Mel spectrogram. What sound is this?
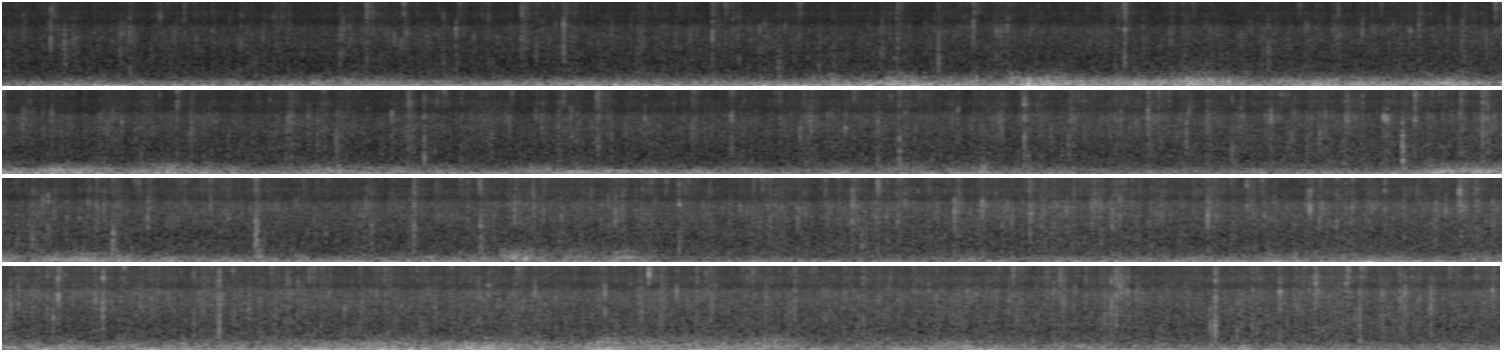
Soundscapes > Nature
Rain&rollingThunder thick-drops
Thick raindrops under leaves, getting more dense. In the background continuous rolling thunder. Recorded in the Cevennes.
Rain, Thunder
